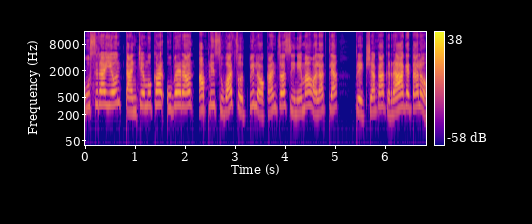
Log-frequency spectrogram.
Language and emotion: Goan Konkani, angry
